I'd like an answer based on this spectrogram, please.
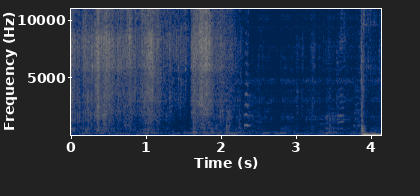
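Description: Trading card packs and cards being handled on a table: a few soft rustles and crinkles of wrappers and card stock, then a sudden loud low thump near the end.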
